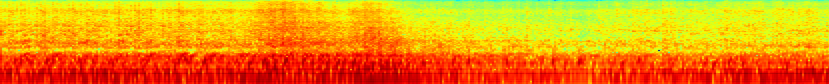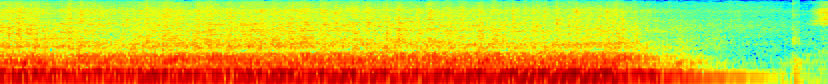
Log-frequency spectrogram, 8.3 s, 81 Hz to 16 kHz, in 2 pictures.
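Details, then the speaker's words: LS-swapped 1988 Monte Carlo after mount, cold air intake, throttle cable and transmission line work, refuelled after running out of gas: deep throaty V8 catches quickly, holds steady even rumble through a rev blip then shuts off; healthy. "Actually, I can give you guys a quick little fire up of this thing so you can hear what she sounded like."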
